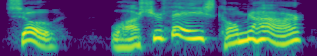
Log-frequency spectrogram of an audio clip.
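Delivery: usual speaking voice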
